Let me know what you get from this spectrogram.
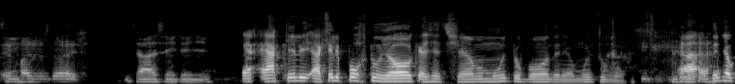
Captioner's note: mix betwen Portuguese and Spanish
